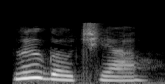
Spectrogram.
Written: Lugouqiao

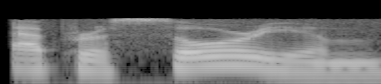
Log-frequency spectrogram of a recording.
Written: appressorium

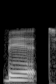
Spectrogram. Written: bit

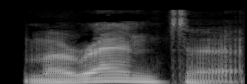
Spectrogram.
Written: maranta

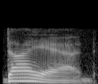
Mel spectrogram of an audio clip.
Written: dyad

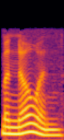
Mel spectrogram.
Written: Minoan

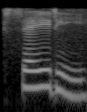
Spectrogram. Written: cedi

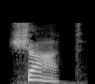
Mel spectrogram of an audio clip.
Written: shott

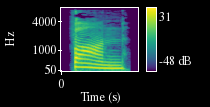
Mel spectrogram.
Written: faunlike

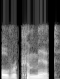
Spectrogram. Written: overcommit

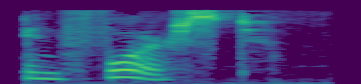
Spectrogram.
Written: enforced

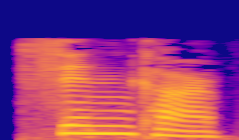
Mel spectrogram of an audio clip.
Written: syncarp

